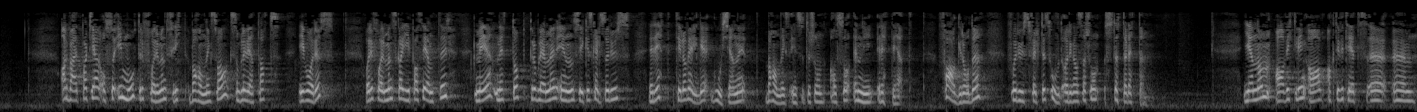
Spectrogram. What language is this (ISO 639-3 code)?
nob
